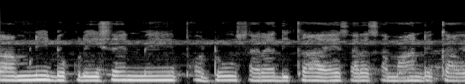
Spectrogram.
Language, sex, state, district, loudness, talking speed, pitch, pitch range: Hindi, female, Punjab, Kapurthala, -14 LUFS, 140 wpm, 185 Hz, 180-195 Hz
